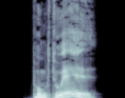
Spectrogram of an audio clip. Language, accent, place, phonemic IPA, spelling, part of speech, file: German, Germany, Berlin, /pʊŋ(k)tʊˈɛl/, punktuell, adjective, De-punktuell.ogg
- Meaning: 1. limited to specific, selected points or instances (as opposed to being common, compehensive or otherwise large-scale) 2. semelfactive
